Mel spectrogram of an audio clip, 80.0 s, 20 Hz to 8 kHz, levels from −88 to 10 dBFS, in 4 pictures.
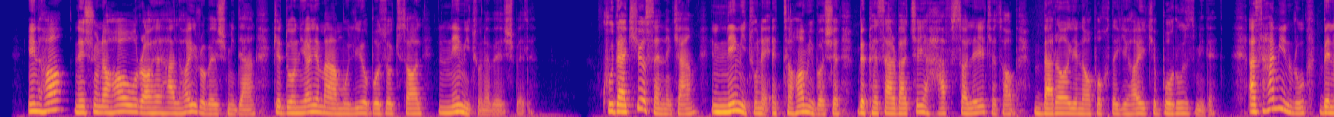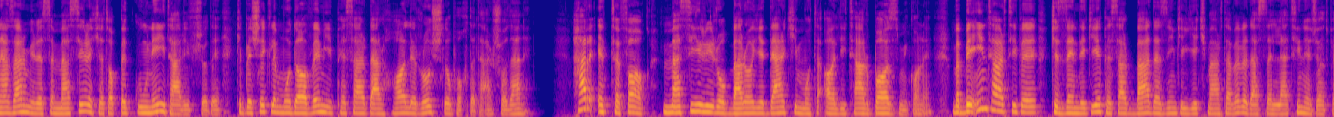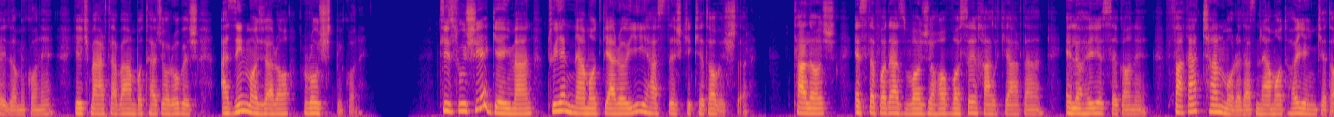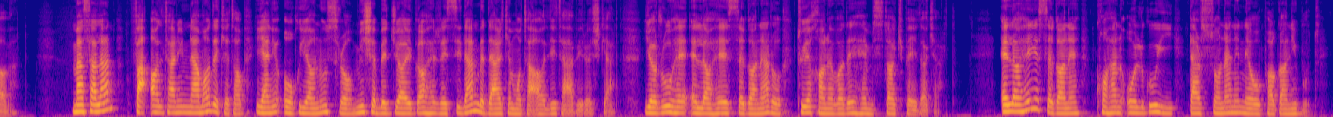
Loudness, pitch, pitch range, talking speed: -19 LUFS, 130 Hz, 125-150 Hz, 120 wpm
